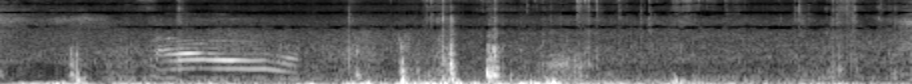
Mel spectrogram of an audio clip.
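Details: Domestic cat, described as very kind, meowing toward the person filming: one short harmonic meow that arches and falls, over steady low rumbling and scattered clicks.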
